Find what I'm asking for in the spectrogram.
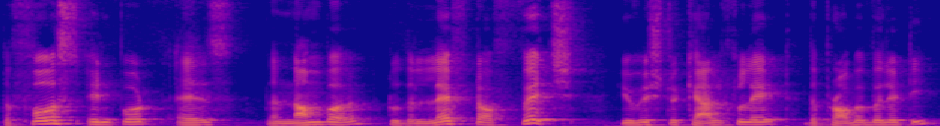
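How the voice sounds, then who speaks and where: A man giving an instructional lecture as a teacher, speaking in a measured, deliberate way as if dictating terms step by step. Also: mid-range voice, expressive, a bit bright. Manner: measured, deliberate dictating of terms and formulas in short separated phrases. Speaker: statistics lecturer.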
